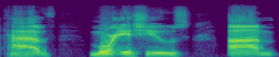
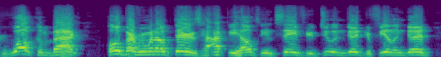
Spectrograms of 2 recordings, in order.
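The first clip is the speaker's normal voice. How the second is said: usual speaking voice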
